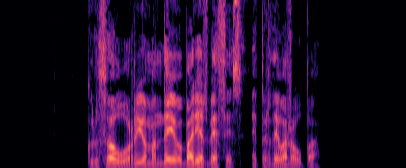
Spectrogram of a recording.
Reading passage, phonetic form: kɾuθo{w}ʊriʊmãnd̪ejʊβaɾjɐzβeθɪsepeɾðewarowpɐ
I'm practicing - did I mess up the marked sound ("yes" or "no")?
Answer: no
